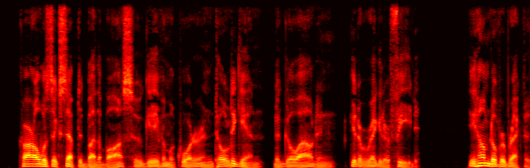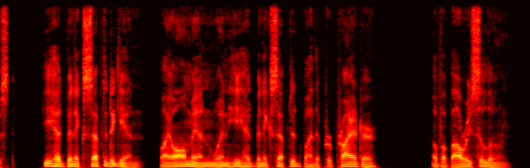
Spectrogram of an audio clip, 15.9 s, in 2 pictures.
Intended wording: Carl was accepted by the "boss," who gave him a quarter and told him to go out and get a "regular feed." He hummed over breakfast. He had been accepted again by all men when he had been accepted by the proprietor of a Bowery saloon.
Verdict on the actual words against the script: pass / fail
fail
